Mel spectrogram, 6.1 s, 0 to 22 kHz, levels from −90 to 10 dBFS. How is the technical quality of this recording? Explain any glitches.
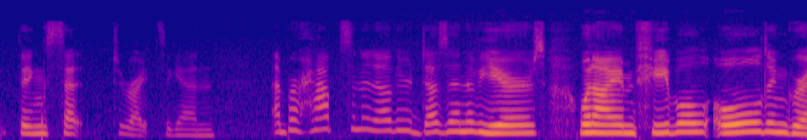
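The recording has two automatic gain faults, one after the other, and the first is a reaction to the speaker moving away from the microphone.

Automatic gain rising, from 0.91 to 3.29 s: around half a second in, the speaker moves away and the level at the microphone drops by about 13 dB. The gain control then creeps its gain up by about 4 dB over more than two seconds. The voice and the room noise swell together, which gives an audible upward drift in level and background.

Automatic gain falling, from 3.49 to 6.01 s: around 3 seconds the speaker moves again, and the control finds the input too loud, or its background noise too strong, for the raised gain still in place. The control then eases its gain down by about 4 dB across the final two and a half seconds. The speech sinks steadily, with the room noise dropping along with it.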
